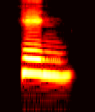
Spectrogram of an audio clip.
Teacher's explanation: Heng has a low-class consonant with a live syllable ending, so it's mid-tone. Sara-e ฮอนกฮูกงองู heng.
